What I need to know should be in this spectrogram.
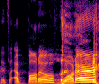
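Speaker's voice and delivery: put-on Californian accent. A guest told she can drop her british accent tries a californian accent. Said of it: "Let me go change into a Californian accent".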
